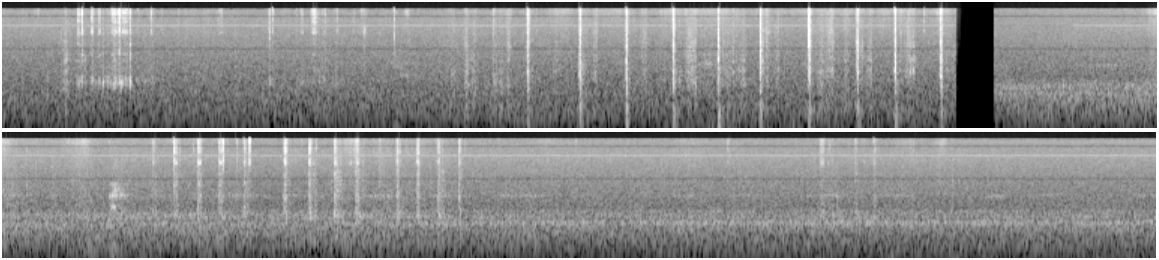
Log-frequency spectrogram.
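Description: Snow crunching as a cooking pot is scooped through it, a run of sharp crunches about two a second. After a brief dropout, a camping gas stove burner runs with a steady hiss under the pot of snow it is melting.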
